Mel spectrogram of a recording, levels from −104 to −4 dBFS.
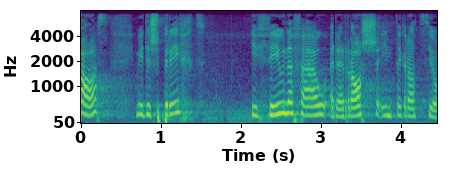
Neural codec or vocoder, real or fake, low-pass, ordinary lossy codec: vocoder, 44.1 kHz, 80 mel bands, Vocos; fake; 7.2 kHz; none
